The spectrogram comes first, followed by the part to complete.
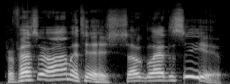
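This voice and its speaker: A man's voice: high-pitched, very animated, normal speed, pitched above the performer's own voice. A man voicing a pushy, cheery old priest and college dean in a story reading, effusive and brash. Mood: effusive greeting.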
